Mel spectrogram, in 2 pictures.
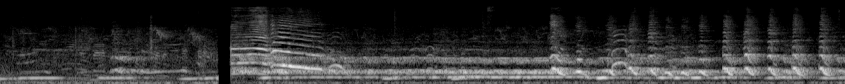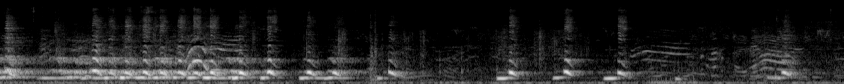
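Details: A gibbon sings a rapid series of pure, swooping hoots that rise and fall in loud, ringing notes, a call that establishes territory and reinforces family ties.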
